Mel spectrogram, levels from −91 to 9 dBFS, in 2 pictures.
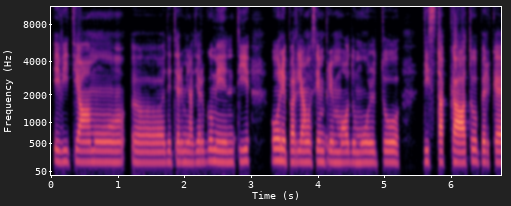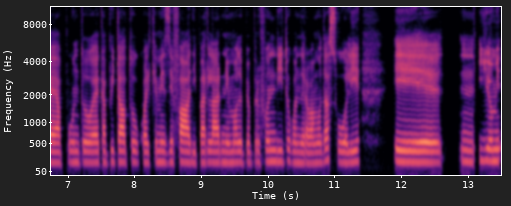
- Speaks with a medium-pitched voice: Yes, medium, 175 Hz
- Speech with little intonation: Yes, narrow, 0.9 semitones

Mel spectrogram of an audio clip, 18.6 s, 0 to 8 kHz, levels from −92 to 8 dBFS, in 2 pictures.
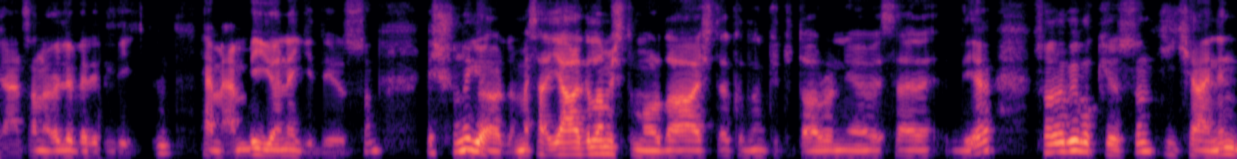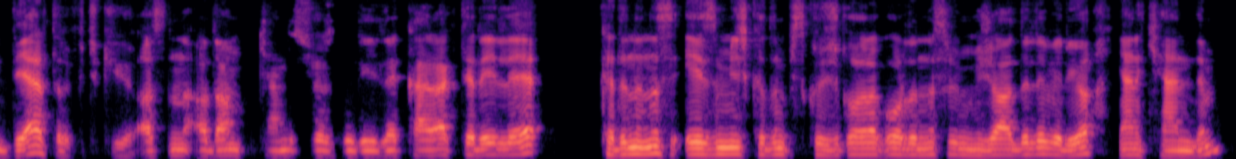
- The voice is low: Yes, low, 110 Hz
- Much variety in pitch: Yes, wide, 7.4 semitones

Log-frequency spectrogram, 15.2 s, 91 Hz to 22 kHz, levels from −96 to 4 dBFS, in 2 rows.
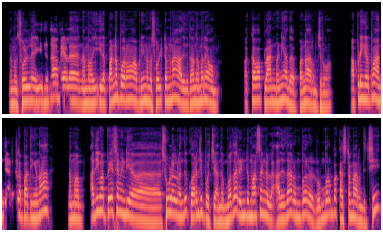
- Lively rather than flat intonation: No, average, 3.3 semitones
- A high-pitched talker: No, medium, 175 Hz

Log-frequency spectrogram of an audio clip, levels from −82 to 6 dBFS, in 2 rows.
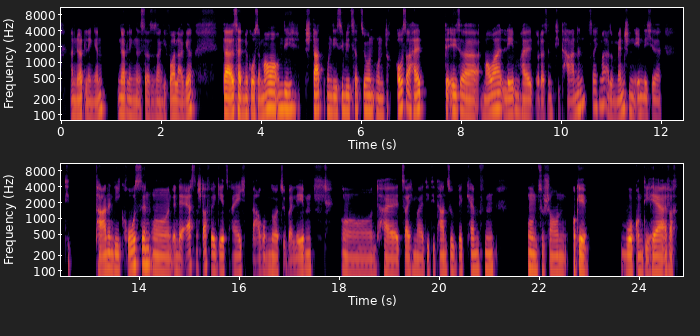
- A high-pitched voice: No, low, 100 Hz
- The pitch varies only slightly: No, average, 3.2 semitones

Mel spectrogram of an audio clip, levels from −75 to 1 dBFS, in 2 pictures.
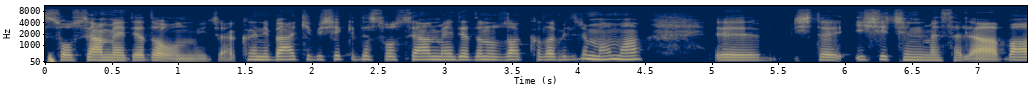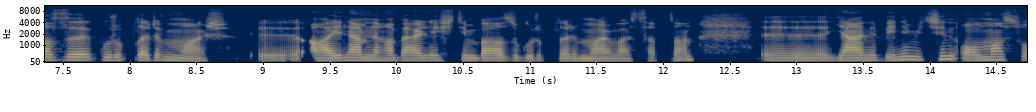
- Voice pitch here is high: No, medium, 155 Hz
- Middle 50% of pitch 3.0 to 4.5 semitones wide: Yes, average, 3.7 semitones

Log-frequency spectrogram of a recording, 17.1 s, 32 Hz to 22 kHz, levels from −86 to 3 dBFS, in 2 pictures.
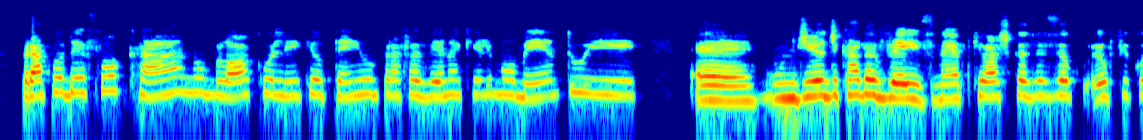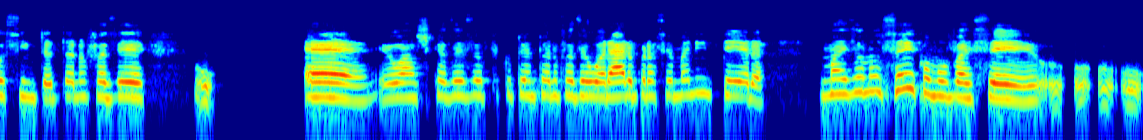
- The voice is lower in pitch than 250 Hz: No, very high, 255 Hz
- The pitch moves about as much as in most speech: No, narrow, 2.1 semitones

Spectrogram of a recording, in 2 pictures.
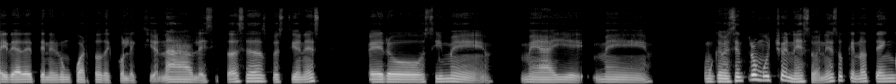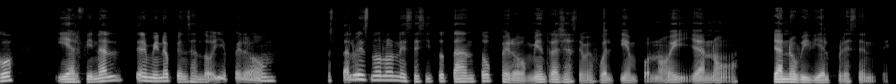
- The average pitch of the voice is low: Yes, low, 120 Hz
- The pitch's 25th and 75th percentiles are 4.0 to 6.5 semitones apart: Yes, average, 4.6 semitones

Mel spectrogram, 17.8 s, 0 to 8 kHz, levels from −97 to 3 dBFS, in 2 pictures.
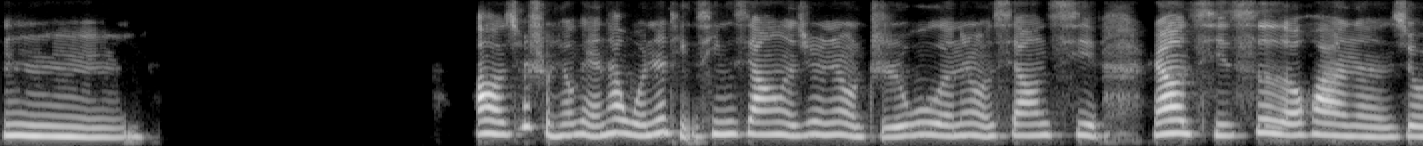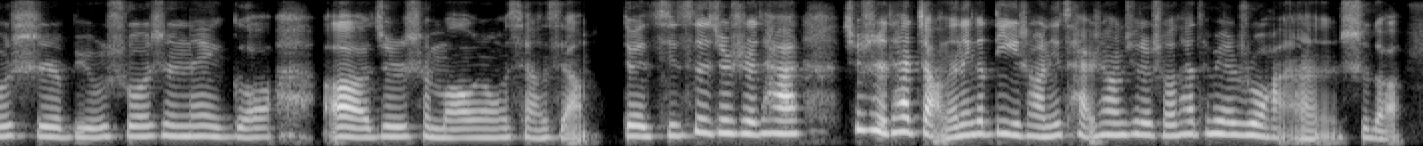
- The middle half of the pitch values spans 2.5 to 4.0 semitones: Yes, average, 3.5 semitones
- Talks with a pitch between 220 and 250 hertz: Yes, high, 225 Hz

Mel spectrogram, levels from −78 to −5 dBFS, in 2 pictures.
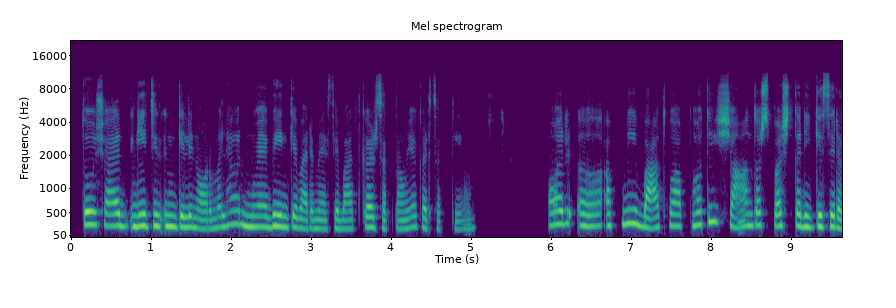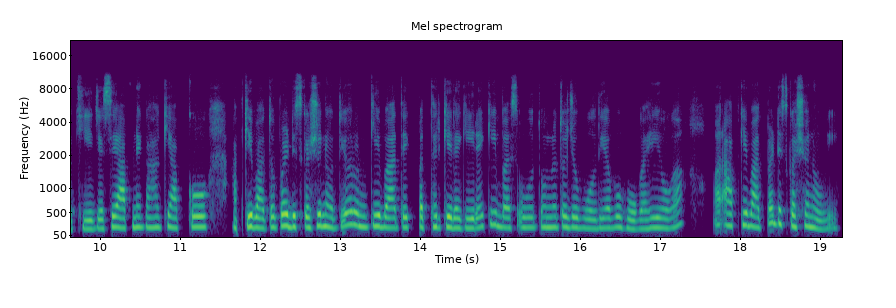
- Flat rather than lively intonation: No, average, 3.3 semitones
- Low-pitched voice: No, high, 210 Hz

